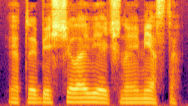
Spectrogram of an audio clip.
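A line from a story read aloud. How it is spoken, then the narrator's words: Deep guttural voice. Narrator (Russian): сказал он утробным голосом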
